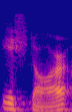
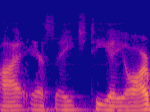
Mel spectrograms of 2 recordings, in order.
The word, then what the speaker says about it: Ishtar: The spelling, if you transliterate it from the Babylonian, is Ishtar, Ishtar, but they pronounced it the same way.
